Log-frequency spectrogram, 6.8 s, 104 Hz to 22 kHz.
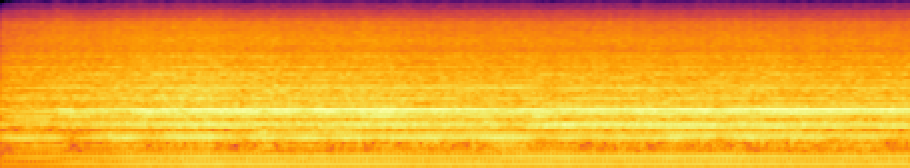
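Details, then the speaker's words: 2002 Coleman Powermate 5500 generator after carburetor cleaning and motor mount repair: steady high-pitched no-load drone, engine overspeeding and putting out 135 V because the governor spring is set too far, possibly tampered; to be backed off. "but 135 volts is too much so I'm going to back this off"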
